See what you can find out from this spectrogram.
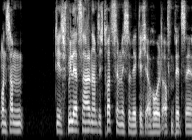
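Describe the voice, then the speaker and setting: In a dry, close recording with no echo, a man talks at a fairly quick pace with a bright, sharp tone, a medium pitch and monotone, flat intonation. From Germany, Mainz. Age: 20s. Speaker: listener guest, gaming fan. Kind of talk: casual chat.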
